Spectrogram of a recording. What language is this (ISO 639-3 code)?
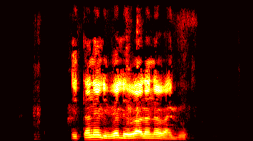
bri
